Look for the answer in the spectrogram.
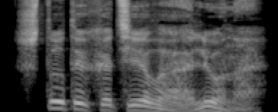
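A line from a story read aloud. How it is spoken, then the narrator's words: Weary question. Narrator (Russian): Устало спросил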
